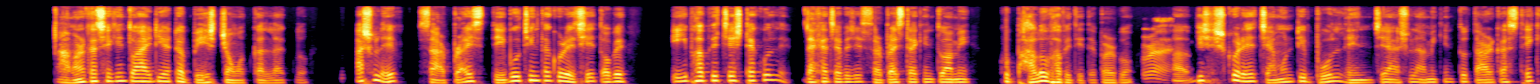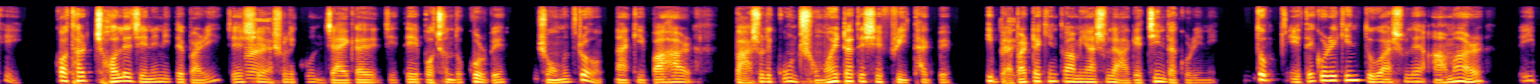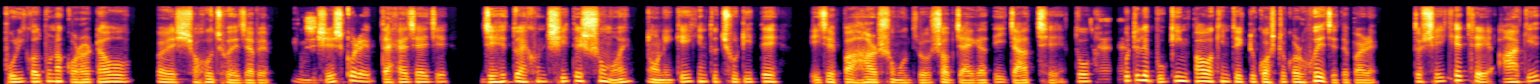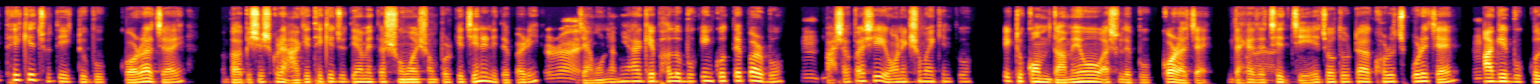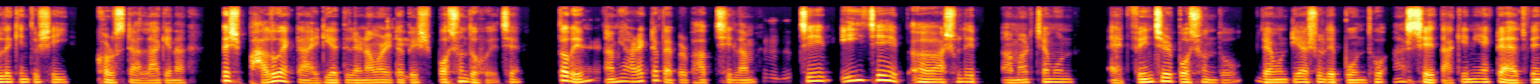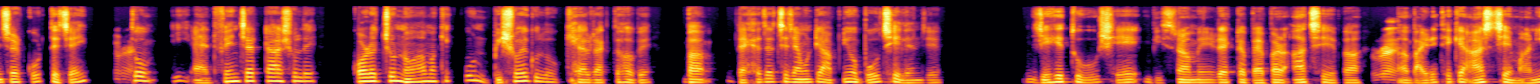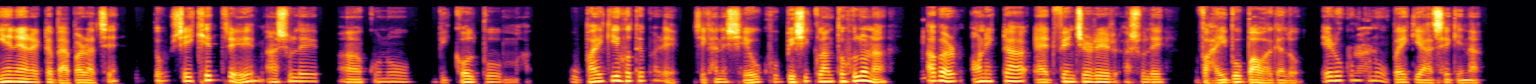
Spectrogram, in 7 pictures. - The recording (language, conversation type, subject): Bengali, advice, ছুটি পরিকল্পনা করতে গিয়ে মানসিক চাপ কীভাবে কমাব এবং কোথায় যাব তা কীভাবে ঠিক করব?
- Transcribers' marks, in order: unintelligible speech; in English: "vibe"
